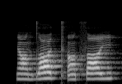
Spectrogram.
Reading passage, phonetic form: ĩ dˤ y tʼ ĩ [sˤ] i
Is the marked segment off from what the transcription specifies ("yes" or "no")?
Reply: no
